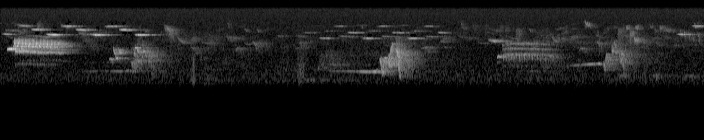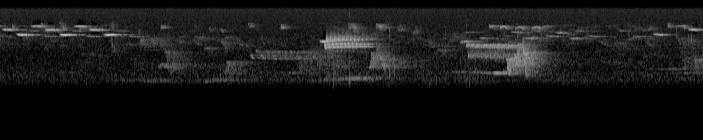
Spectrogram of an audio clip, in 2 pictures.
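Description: Japanese robin (Larvivora akahige) singing: loud phrases of a second or two, each a high note and a ringing trill, repeated every few seconds with pauses between. Faint, short, high chirps tick on steadily in the background.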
